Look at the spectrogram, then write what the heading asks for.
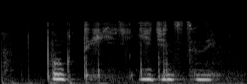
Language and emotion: Russian, neutral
